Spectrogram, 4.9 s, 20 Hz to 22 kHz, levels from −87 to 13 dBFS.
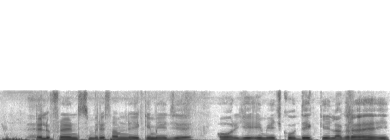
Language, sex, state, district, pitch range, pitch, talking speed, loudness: Hindi, male, Madhya Pradesh, Katni, 130-145 Hz, 135 Hz, 195 wpm, -16 LUFS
